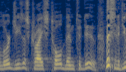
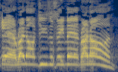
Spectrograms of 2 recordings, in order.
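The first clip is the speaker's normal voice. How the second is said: higher, eager cheering of a fake follower; enthusiastic fake believer; 6 semitones higher than usual. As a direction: cheer him on like a hollow fan. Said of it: "giving affirmation to Jesus".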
